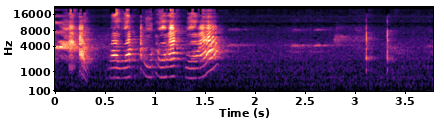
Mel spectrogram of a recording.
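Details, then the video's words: Parrot calling: a quick run of harsh, wavering squawks with strong overtones, rising and falling in pitch, packed into the first one and a half seconds, then quiet apart from two sharp clicks. "Parrots Mithu Tote Ki Awza"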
